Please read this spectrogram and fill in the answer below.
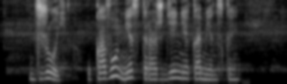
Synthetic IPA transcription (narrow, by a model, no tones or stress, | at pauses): ʐɔj | ukavɔmʲest̪ɐɾaʐd͡zʲenʲɪjəkamʲenskəj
